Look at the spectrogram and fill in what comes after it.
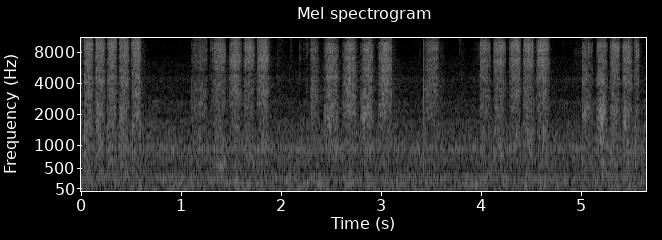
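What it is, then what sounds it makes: Acrylic nail being filed. A dark grit emery board is rubbed back and forth across the solid surface of a long coffin-shape acrylic nail with a peach ombré finish on a hand, leaving visible filing dust. Short runs of quick, dry, bright scratchy strokes are broken by brief pauses, with almost no low end.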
